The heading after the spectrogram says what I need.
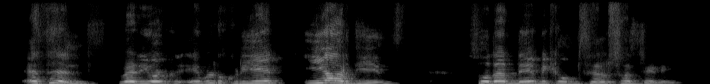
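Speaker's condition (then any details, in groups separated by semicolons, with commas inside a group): Cerebral palsy; from birth, four major surgeries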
